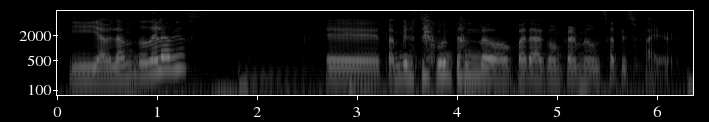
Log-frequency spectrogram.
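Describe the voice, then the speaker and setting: A woman speaks with a Chilean accent. Her pace is very slow. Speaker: podcast host. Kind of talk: casual monologue. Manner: animated.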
